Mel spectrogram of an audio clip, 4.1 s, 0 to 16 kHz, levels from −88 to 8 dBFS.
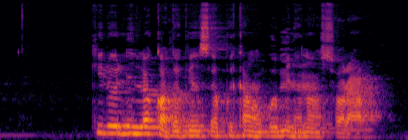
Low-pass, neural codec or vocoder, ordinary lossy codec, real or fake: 14.4 kHz; vocoder, 44.1 kHz, 128 mel bands every 512 samples, BigVGAN v2; none; fake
